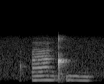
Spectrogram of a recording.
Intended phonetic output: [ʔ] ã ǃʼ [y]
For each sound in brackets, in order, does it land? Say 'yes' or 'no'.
yes, yes

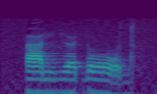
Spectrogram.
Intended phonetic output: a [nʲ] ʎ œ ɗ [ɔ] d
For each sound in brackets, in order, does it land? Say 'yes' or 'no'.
yes, no

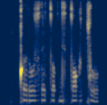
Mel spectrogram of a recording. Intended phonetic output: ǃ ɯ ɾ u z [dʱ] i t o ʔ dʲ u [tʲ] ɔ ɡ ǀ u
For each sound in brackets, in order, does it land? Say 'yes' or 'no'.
no, no

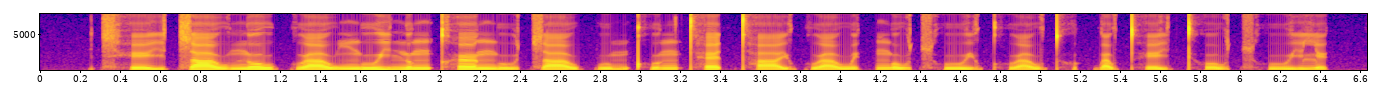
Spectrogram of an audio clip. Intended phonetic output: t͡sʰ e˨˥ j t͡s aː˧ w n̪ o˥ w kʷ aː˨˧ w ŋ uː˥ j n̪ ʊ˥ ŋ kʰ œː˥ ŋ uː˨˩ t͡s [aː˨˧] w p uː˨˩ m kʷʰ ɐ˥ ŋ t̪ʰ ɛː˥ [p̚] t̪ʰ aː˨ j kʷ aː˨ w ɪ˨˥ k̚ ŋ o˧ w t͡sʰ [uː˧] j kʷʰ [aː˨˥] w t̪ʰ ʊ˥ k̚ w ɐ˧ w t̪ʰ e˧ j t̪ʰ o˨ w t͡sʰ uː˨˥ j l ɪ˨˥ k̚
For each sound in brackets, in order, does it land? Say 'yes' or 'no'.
no, no, no, yes

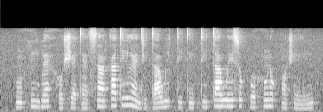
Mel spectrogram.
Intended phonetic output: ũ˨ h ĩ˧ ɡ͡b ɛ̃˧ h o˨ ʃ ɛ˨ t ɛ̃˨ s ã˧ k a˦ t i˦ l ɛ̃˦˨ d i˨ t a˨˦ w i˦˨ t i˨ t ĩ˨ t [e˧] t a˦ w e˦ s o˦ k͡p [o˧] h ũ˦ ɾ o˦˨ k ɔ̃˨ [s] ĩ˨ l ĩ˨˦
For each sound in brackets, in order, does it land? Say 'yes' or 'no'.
no, yes, no

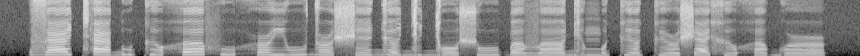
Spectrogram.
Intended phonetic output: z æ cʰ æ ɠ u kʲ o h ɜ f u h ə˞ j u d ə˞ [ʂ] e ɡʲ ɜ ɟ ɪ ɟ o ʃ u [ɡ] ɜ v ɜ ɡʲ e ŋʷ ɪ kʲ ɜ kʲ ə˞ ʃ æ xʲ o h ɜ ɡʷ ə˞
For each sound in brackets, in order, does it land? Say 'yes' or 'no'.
no, no

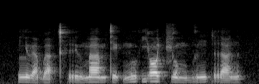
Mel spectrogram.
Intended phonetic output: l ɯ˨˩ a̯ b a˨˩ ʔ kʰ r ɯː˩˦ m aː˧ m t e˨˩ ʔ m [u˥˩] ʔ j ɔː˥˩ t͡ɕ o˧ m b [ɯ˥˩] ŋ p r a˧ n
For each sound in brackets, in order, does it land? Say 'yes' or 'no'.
yes, no

